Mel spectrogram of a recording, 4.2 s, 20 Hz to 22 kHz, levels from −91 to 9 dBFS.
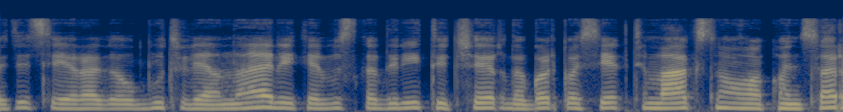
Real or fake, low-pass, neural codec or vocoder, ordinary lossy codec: fake; 10.8 kHz; codec, 32 kHz, 1.9 kbps, SNAC; MP3, 96 kbps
